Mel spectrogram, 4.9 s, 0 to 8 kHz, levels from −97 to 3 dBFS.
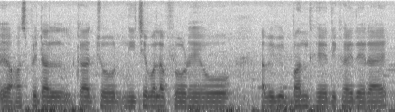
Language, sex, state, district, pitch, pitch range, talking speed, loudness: Hindi, male, Uttar Pradesh, Budaun, 95 Hz, 95-100 Hz, 205 wpm, -28 LUFS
